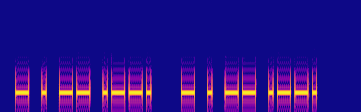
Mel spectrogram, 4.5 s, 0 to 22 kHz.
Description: Morse code, heard as a keyed tone, about 22 wpm, 700 Hz. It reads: TEMP TEMP
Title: Abbreviations Repeated 3x - 22wpm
